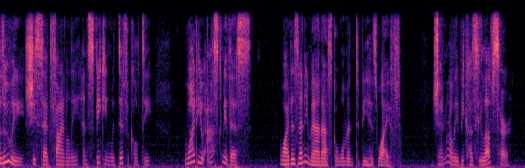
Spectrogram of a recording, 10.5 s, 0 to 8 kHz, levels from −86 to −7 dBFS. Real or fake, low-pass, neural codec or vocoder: real; 7.2 kHz; none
